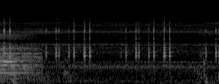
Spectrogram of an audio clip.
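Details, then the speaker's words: Gray iBook Clamshell laptop with a failed hard drive: sharp, dry clicks in small irregular clusters over faint hiss, with no spin-up. The clicking is the sound of a dead hard drive. "what does an eye book do when you feel coconut or more when you get a dead hard drive okay that's the sound of a bad hard drive"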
